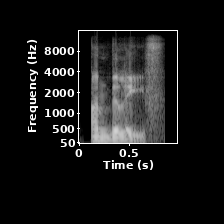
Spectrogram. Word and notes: unbelief: British English

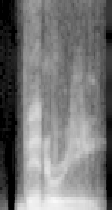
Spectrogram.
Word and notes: vinery: American English

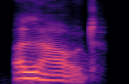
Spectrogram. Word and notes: aloud: Indian

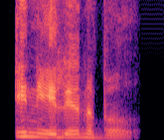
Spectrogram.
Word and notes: inalienable: Indian

